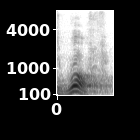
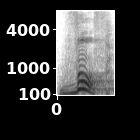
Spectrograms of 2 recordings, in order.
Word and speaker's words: Wolf: The English pronunciation is Wolf. But the German was Wolf, Mrs. Wolf.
